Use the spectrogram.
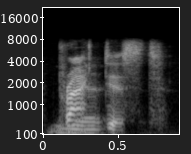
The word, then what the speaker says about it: practiced: started okay much better this word here practiced giving me a t sound here at the end practiced it okay one more time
